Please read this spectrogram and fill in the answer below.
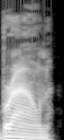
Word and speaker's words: Braun: of the historical figure Eva Braun pronounced Brown wife of probably one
